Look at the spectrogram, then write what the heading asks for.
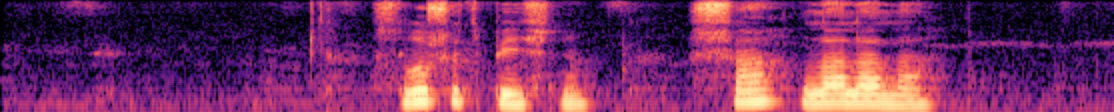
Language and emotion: Russian, neutral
